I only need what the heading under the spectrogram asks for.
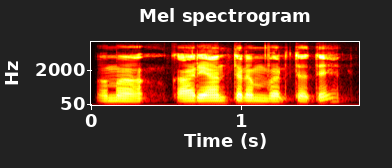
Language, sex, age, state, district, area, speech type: Sanskrit, male, 30-45, Karnataka, Bangalore Urban, urban, spontaneous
